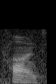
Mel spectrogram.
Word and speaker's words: Kant: mispronunciation of his name it is Kant not K so K's philosophy his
